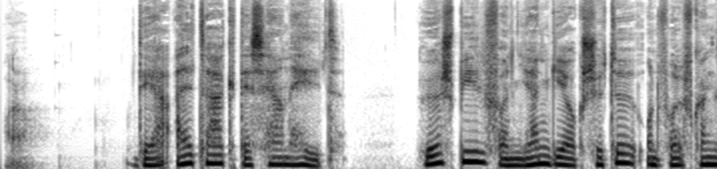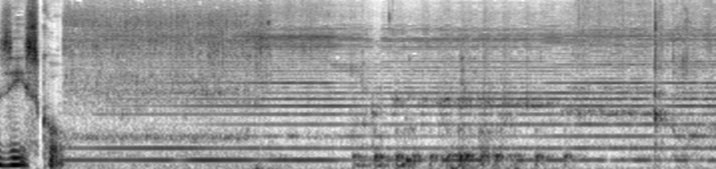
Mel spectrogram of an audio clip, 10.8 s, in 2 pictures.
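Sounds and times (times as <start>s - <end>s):
speech: 1.0s - 2.6s, 3.2s - 6.2s
electric toothbrush buzzing: 5.8s - 10.7s.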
